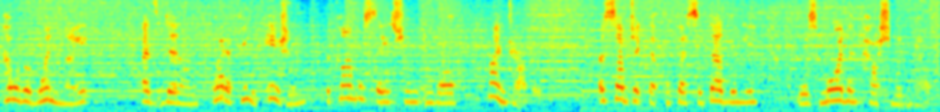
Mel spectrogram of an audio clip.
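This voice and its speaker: A woman's voice: a little high, fairly quick, music in the background, poor audio. A woman reading scripted narration for an old-time radio play.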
